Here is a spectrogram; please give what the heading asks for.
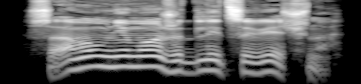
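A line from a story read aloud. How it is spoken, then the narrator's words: Grumbling. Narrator (Russian): проворчал командор Браунинг, глава личной охраны великого инквизитора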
